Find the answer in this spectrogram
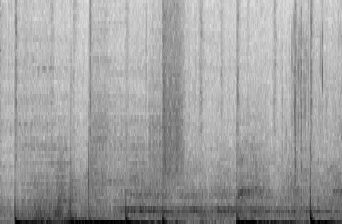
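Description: Electronic background music with deep bass hits that fall in pitch, about one every second and a half.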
